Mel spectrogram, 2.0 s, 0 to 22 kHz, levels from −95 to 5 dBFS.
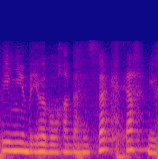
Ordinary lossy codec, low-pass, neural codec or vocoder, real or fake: none; none; codec, 16 kHz, 0.5 kbps, FunCodec, trained on Chinese and English, 25 frames a second; fake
